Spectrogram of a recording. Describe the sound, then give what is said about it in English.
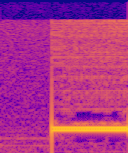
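After a brief hush, a phone's ringback tone on an outgoing call switches on abruptly as one steady, mid-pitched electronic hum that holds unbroken to the end, with no voices. “It's still ringing.”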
